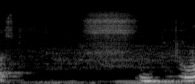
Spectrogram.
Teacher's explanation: दंतोष्ठ ध्वनि है। दांत और होठों के द्वारा निकलने वाली।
